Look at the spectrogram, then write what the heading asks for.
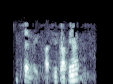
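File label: police department dispatch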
